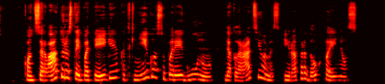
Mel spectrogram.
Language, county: Lithuanian, Marijampolė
